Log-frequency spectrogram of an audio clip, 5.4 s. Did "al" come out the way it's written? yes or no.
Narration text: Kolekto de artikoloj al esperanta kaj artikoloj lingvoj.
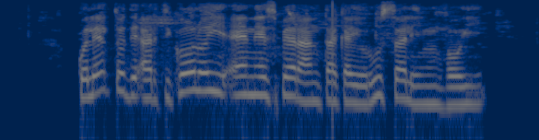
no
